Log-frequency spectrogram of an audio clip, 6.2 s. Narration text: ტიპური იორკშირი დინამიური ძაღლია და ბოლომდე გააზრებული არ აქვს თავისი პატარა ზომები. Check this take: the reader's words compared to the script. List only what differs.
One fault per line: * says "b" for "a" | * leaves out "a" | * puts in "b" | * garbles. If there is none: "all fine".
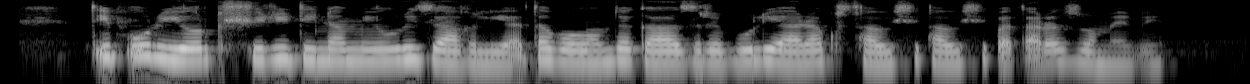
* puts in "თავისი"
